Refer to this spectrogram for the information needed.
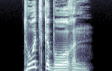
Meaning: stillborn
- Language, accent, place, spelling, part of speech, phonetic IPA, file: German, Germany, Berlin, totgeboren, adjective, [ˈtoːtɡəˌboːʁən], De-totgeboren.ogg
